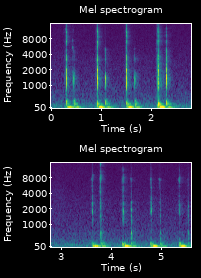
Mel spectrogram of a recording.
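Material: Plastic.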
